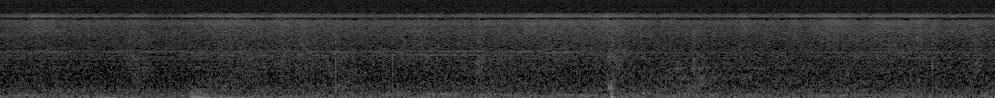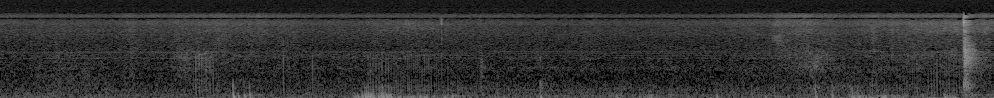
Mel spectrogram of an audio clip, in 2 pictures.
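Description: Legs swing and thud softly on a rug on the floor.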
